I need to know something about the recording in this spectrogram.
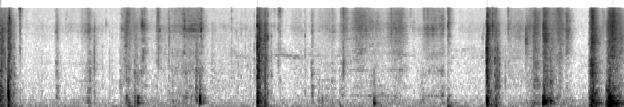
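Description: Irregular knocks and thuds, about ten over six seconds with the loudest at the start, about two and a half seconds in and near five seconds, as boxes of trading cards are picked up and set down.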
